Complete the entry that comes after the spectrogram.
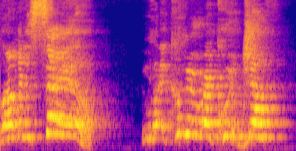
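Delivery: high, shouted calls between cells; imitating inmates calling across the tier; calling back and forth.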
